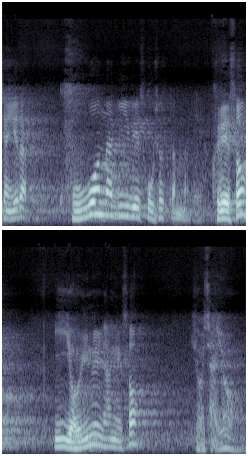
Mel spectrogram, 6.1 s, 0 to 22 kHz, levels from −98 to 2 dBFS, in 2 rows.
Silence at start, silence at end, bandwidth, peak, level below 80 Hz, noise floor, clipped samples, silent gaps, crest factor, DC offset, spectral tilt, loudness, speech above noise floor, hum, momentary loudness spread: 0 s; 0 s; 9.4 kHz; -2 dBFS; -56 dBFS; -44 dBFS; under 0.1%; none; 20 dB; under 0.1%; -8.5 dB/octave; -22 LUFS; 22 dB; none; 19 LU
